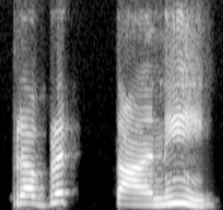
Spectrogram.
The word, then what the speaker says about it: प्रवृत्तानि: देखिए मैं हर जगह स्टॉप कर रही हूँ, जब भी ये आधा अक्षर आ रहा है तब उच्चारण बराबर होगा। अगर आप इसको एक साथ जोड़ देंगे तो ये अक्षर पूरे होने का रहता है।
